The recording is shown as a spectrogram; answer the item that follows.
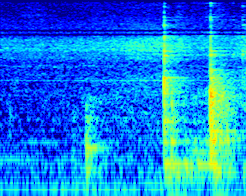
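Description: A ceramic plate is lifted off a ceramic bowl, with a faint clink a little under a second in and a sharper, briefly ringing clink of ceramic near the end.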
